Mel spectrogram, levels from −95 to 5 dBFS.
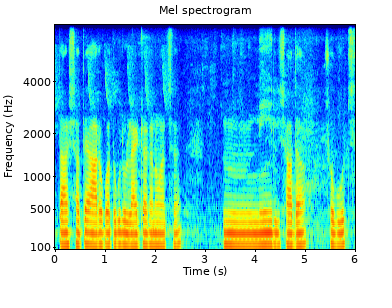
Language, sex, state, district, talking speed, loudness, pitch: Bengali, male, Tripura, South Tripura, 110 wpm, -19 LUFS, 115 Hz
